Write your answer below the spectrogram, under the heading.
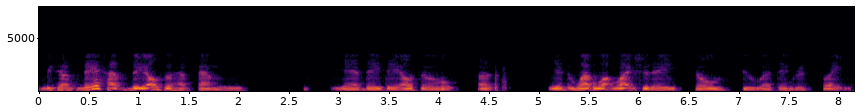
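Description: This man has a Chinese accent and a medium pitch, with ordinary pitch variation. He speaks at a moderate pace, with long, frequent pauses. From northeast China, Heilongjiang. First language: Mandarin Chinese. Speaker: international student. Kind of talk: casual interview.

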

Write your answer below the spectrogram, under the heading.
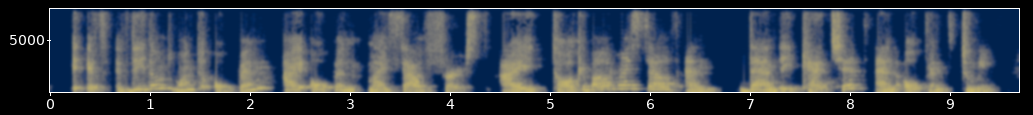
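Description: Speaking very slowly, a woman uses a high voice with lively intonation. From Ukraine. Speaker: webcam chat host. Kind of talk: interview. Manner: halting.

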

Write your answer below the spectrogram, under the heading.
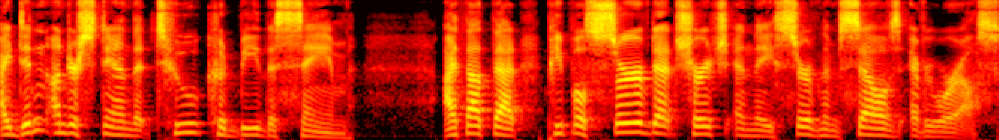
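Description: Loud and animated, a man with an energetic tone speaks at a fairly slow pace with a fairly high pitch and very wide pitch swings. The recording is very clean, with a silent background. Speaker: podcast host. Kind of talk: solo podcast monologue, motivational talk. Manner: animated, energetic, conversational; has a loud voice.

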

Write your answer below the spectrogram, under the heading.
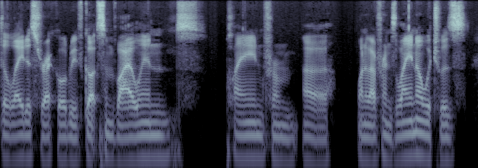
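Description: A man talks at a fairly slow pace in a low, clear, smooth tone.

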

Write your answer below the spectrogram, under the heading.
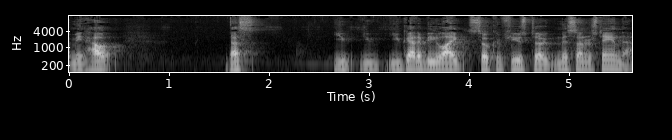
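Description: Pausing long and often, a man speaks at a moderate pace and a medium pitch. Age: 40s. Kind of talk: devotional monologue. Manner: animated; halting, many fillers.

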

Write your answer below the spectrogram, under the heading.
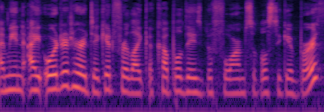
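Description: Speaking very rapidly, a woman fills the clip. Her recording is very clean, and the background is silent. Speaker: podcast co-host, pregnant mother. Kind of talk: casual chat.

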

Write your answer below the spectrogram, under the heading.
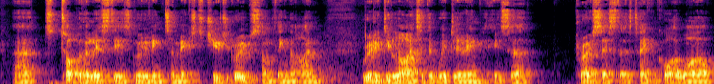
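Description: Man with an English accent, fairly low pitch, monotone, flat intonation and a moderate pace. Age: 50s. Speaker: school assistant head. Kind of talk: interview.

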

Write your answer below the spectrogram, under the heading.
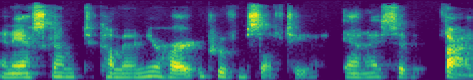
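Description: A woman with a medium pitch speaks at a moderate pace in a somewhat breathy voice. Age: 70s. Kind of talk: casual chat. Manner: animated.

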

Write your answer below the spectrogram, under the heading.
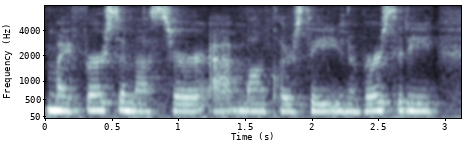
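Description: Flat and monotone, a woman with an American accent talks at medium pitch over audible room echo. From New Jersey, Harrison. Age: 20s. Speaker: podcast host and high school teacher. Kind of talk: motivational monologue.

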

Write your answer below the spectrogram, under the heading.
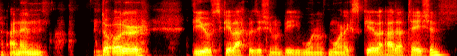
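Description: A man's very deep, low voice in a Cork accent, moderate in pace with long, frequent pauses and fairly even intonation, against a quiet background. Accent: Cork Irish. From Ireland, Cork. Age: 20s. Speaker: PE teacher and tennis coach. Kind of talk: interview. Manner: hesitant, many fillers.

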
